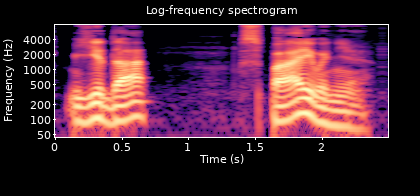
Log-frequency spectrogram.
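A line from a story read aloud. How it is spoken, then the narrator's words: Contented sigh. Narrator (Russian): с довольным видом вздохнула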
